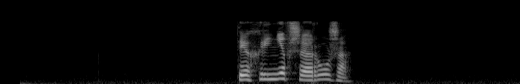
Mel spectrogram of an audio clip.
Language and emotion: Russian, angry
